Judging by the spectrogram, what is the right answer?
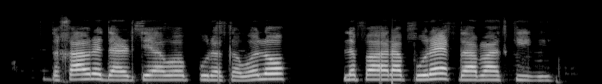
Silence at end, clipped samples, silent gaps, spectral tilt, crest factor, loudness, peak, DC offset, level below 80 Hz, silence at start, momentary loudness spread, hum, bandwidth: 0.5 s; under 0.1%; 1.93-1.98 s, 2.93-3.43 s; -4.5 dB/octave; 16 dB; -17 LUFS; -2 dBFS; under 0.1%; -62 dBFS; 0.45 s; 16 LU; none; 9.4 kHz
